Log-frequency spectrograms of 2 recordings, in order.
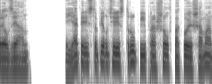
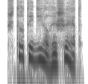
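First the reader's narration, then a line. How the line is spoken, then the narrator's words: Quiet wail. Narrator (Russian): тихо взвыл Фари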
